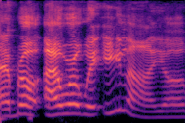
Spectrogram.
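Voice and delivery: high, loud bragging bro; playfully put-on big-shot boast; mock party bragger. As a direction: pitch it up like a bluffer at a party. Jokingly acts a party bluffer.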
